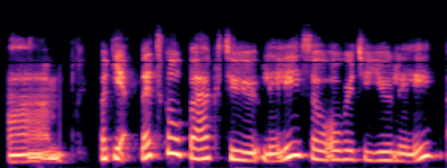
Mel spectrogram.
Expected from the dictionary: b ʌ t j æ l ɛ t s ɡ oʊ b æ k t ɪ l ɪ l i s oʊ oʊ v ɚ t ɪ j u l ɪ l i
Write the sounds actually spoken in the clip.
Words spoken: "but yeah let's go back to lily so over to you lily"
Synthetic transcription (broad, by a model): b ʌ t j æ l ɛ t s ɡ oʊ b æ k t ɪ l ɪ l i s oʊ oʊ v ɚ t ɪ j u l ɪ l i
